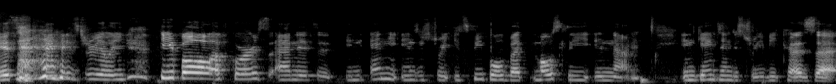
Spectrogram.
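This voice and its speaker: A woman with a French accent speaks at a moderate pace, her intonation lively. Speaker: HR executive at game studio. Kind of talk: panel discussion. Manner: halting, many hesitations.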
